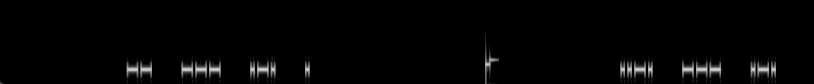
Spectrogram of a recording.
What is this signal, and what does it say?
Morse code, heard as a keyed tone, about 36 wpm, spaced as for 20 wpm, 690 Hz. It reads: MORE FOR
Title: 3x Character Spacing - Top 100 Words - 35wpm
